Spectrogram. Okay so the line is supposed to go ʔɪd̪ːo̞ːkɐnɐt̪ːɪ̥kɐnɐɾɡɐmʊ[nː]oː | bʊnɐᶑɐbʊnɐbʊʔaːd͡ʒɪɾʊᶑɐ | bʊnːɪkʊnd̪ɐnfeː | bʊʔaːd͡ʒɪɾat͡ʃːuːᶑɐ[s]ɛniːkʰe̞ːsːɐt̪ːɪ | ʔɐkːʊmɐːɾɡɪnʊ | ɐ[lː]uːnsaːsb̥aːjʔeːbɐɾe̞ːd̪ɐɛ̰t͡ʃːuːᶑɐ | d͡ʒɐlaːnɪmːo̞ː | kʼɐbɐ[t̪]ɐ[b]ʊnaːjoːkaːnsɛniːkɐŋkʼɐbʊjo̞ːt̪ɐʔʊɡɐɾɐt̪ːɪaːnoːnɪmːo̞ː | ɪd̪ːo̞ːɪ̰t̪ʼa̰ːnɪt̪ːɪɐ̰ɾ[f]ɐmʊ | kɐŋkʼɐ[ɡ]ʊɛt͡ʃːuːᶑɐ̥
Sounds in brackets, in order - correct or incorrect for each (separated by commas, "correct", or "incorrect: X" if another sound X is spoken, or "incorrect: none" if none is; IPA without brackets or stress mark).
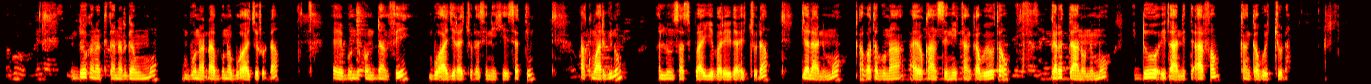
incorrect: mː, correct, correct, correct, correct, correct, incorrect: b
